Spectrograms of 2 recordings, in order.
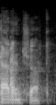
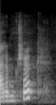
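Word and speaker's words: Adamczyk: karolina adamin ad adamin Adam Chuck yeah Adam Chuck Adam Chuck there's no h in it CZ YK I believe is Chuck anyone from um Manitoba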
